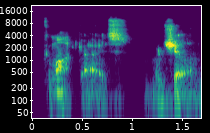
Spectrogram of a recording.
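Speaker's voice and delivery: deep, hushed, totally relaxed, chilled-out whisper. Telling friends how someone's brother talks: imitating a slow, deep voice. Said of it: "He talks so slow and like deep".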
